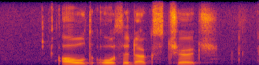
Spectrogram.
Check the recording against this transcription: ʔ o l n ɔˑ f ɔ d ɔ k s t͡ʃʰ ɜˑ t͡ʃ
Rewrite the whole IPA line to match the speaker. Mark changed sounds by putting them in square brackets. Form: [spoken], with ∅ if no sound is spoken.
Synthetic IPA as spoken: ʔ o l [d] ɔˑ [θ] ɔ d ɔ k s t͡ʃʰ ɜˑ t͡ʃ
